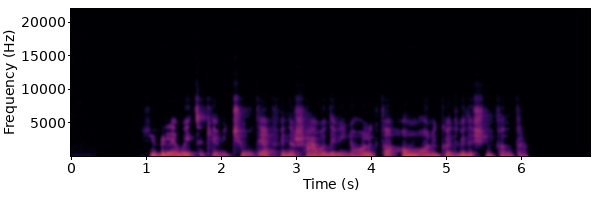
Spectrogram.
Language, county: Lithuanian, Marijampolė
